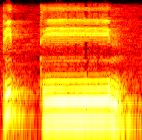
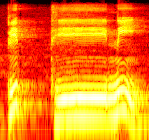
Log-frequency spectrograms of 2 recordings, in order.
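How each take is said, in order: First: The word ends with a consonant sound. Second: The word ends with a vowel sound. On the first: "tetapi kita baca biddin" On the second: "ada biddini"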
